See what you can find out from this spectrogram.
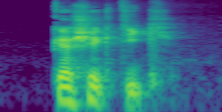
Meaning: cachectic
- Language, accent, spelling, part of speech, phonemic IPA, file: French, France, cachectique, adjective, /ka.ʃɛk.tik/, LL-Q150 (fra)-cachectique.wav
